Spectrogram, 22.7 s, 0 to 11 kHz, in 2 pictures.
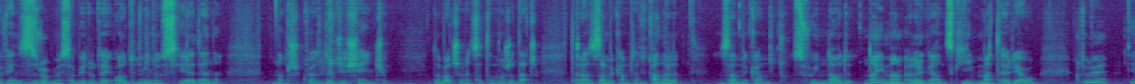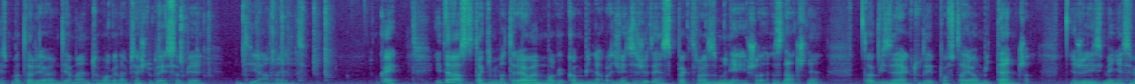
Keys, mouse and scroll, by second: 1.3 -, 1.4 1, 1.7 Tab, 2.8 1, 3.2 Return, 3.2 0, 6.4 n, 7.4 click, 7.7 Tab, 8.6-9.8 drag, 10.5 click, 11.6 click, 12.4 click, 13.0-14.5 typing, 14.5 Return, 18.2 click, 22.6 click.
